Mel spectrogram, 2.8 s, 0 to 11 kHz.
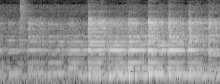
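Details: Marshall Woburn 1 speaker after amplifier board replacement: guitar music plays clean and even with no pops or crackles; previously gave constant periodic shorting/clicking noise through the speaker, fixed by new amplifier board.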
